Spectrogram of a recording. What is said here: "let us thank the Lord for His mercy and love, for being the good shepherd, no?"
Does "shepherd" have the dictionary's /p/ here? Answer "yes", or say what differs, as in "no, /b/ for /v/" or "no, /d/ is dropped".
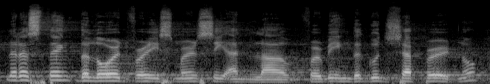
yes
